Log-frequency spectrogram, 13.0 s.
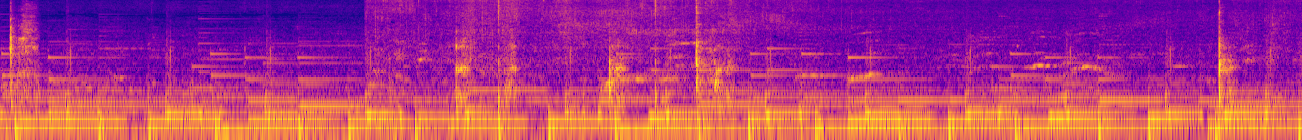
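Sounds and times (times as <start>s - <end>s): utensil scraping a pan: 0.0s - 0.5s, 3.7s - 7.5s
meat sizzling in a pan: 3.6s - 13.0s.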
